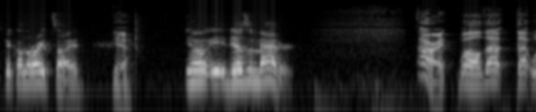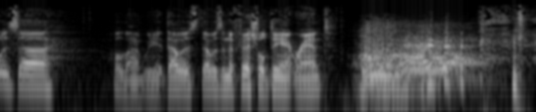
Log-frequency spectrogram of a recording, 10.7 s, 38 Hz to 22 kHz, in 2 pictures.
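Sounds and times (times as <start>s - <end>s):
speech: 0.0s - 3.0s, 4.2s - 10.6s
loud raspy creature roar sound effect: 8.9s - 10.3s
laughter: 9.4s - 10.7s.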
